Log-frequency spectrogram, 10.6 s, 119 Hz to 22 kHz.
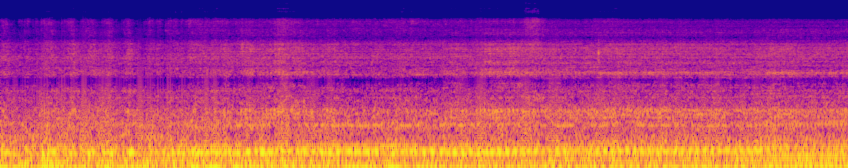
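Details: BMW E92 320i with the N46N petrol engine, long troubled by rough idle on cold starts: the cold engine idles with a low, fairly even rumble and no stumbles or misfire hiccups. Smooth cold idle.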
